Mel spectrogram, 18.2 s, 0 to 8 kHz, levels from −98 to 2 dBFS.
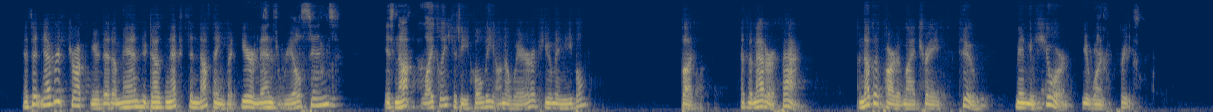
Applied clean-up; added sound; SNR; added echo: neural mask model DeepFilterNet 3.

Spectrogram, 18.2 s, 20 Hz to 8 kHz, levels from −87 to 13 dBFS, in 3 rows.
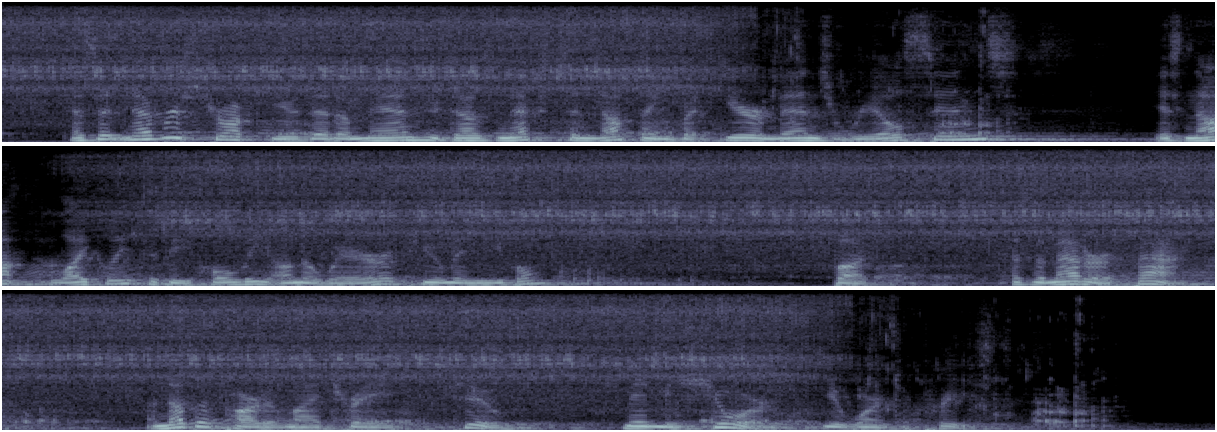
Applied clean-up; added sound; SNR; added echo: none; Sink (filling or washing) / Water tap, faucet; 16 dB; reverberation time 2.7 s.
